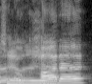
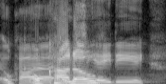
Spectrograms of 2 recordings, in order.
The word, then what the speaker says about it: Ocado: Kroger and actually a UK online grocer, Ocado, I guess is how you say it. Ocado. Ocado.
